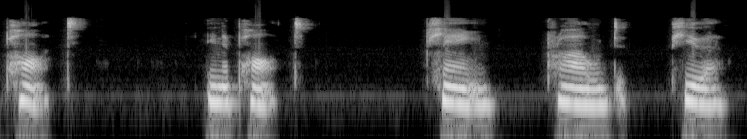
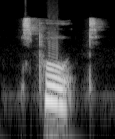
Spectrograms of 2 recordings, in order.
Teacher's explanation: we can find an aspirated allophone in part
